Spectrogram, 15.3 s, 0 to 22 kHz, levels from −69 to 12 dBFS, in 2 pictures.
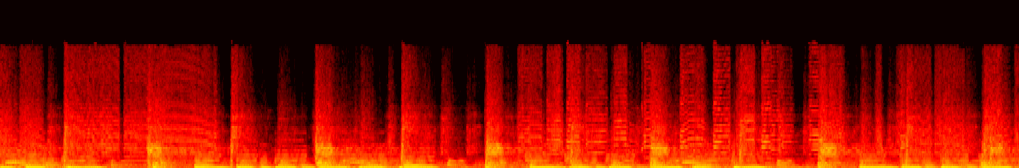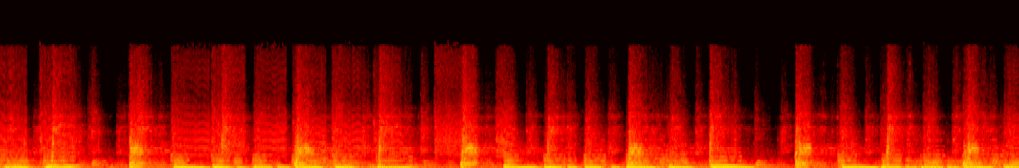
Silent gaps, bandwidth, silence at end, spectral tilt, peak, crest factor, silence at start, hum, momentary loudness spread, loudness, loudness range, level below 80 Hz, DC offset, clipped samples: none; 17 kHz; 0 s; -5.5 dB/octave; -2 dBFS; 14 dB; 0 s; none; 4 LU; -18 LUFS; 1 LU; -32 dBFS; under 0.1%; under 0.1%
